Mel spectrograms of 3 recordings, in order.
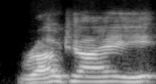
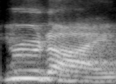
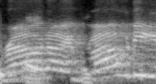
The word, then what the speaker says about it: RoutΣ.i: thank you very much rautai uh rowdy uh all of you we say rudai we say rude eye but rowdy is kind of nice too after after i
